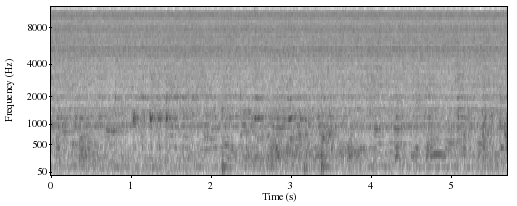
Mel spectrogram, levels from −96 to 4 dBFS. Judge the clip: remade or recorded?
recorded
